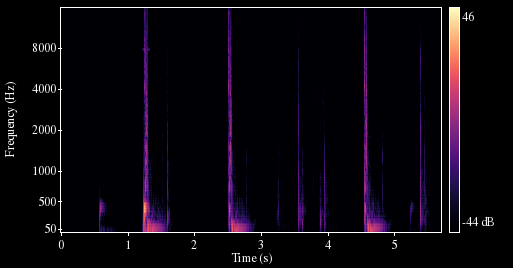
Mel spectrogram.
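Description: A tapping click sounds as game buttons are pressed.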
